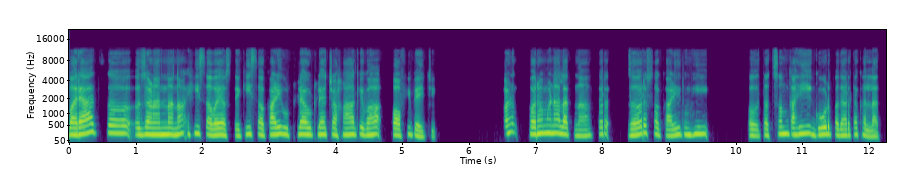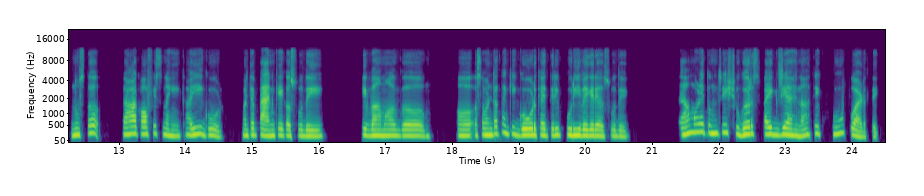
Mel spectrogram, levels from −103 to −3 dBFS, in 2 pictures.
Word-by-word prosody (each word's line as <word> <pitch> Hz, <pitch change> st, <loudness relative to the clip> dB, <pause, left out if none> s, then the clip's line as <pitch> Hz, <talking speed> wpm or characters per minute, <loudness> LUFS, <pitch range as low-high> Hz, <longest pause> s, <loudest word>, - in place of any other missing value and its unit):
बऱ्याच 220 Hz, +7 st, +5 dB, 0.3 s
अ, 240 Hz, -4 st, 0 dB
जणांना 205 Hz, 0 st, +4 dB
ना 210 Hz, +3 st, +2 dB, 0.2 s
ही 235 Hz, -, 0 dB
सवय 195 Hz, -2 st, +2 dB
असते. 175 Hz, -2 st, -1 dB
की 215 Hz, 0 st, -1 dB
सकाळी 205 Hz, +2 st, +1 dB
उठल्या, 210 Hz, 0 st, +1 dB
उठल्या 205 Hz, +1 st, 0 dB
चहा 200 Hz, +1 st, 0 dB
किंवा 205 Hz, +1 st, +1 dB, 0.2 s
कॉफी 195 Hz, +2 st, -1 dB
प्यायची. 165 Hz, -7 st, -4 dB, 1.1 s
पण 245 Hz, +4 st, -1 dB, 0.3 s
खरं 220 Hz, +2 st, +4 dB
म्हणालात 245 Hz, -3 st, +3 dB
ना, 170 Hz, 0 st, -3 dB
तर 215 Hz, +1 st, -4 dB, 0.3 s
जर 195 Hz, +5 st, +2 dB
सकाळी 185 Hz, -3 st, -2 dB
तुम्ही 215 Hz, +2 st, 0 dB, 0.6 s
अ, 180 Hz, -1 st, -1 dB
तत्सम 220 Hz, +4 st, -1 dB
काहीही 220 Hz, +3 st, +1 dB
गोड 210 Hz, +2 st, +3 dB
पदार्थ 185 Hz, 0 st, -1 dB
खाल्लातं. 180 Hz, 0 st, -4 dB
नुसतं 240 Hz, +5 st, 0 dB, 0.4 s
चहा-कॉफीचं 215 Hz, 0 st, +1 dB
नाही, 170 Hz, -3 st, 0 dB
काही 200 Hz, +3 st, +2 dB
गोड. 180 Hz, -5 st, -2 dB, 0.3 s
मग 180 Hz, -, -1 dB
ते 195 Hz, -, +1 dB
पॅनकेक 180 Hz, 0 st, +2 dB
असू 175 Hz, 0 st, -2 dB
दे 165 Hz, 0 st, +2 dB, 0.7 s
किंवा 180 Hz, -1 st, +3 dB
मग 175 Hz, -1 st, 0 dB, 0.8 s
अ, 180 Hz, -, -4 dB, 0.2 s
असं 185 Hz, -, -5 dB
म्हणतात 195 Hz, +3 st, +3 dB
ना -, -, -1 dB
की 215 Hz, -, -2 dB
गोड 190 Hz, 0 st, +6 dB
काहीतरी 190 Hz, 0 st, 0 dB
पुरी 185 Hz, -1 st, +5 dB
वगैरे 175 Hz, 0 st, +3 dB
असू 165 Hz, 0 st, -2 dB
दे. 160 Hz, -2 st, -4 dB, 0.8 s
त्यामुळे 260 Hz, +7 st, +2 dB
तुमची 235 Hz, +2 st, +1 dB
शुगर 210 Hz, -1 st, +3 dB
स्पाइक 210 Hz, -3 st, 0 dB
जी 205 Hz, +2 st, +3 dB
आहे 185 Hz, -3 st, +4 dB
ना 170 Hz, +4 st, +1 dB
ती 230 Hz, -, -1 dB
खूप 220 Hz, +3 st, -4 dB
वाढते. 145 Hz, -5 st, -1 dB
200 Hz, 150 wpm, -24 LUFS, 180-215 Hz, 1.1 s, गोड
